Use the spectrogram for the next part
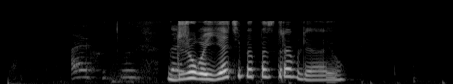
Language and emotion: Russian, positive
